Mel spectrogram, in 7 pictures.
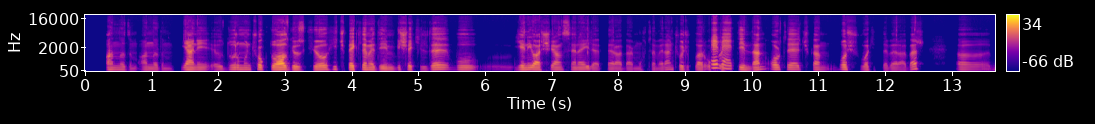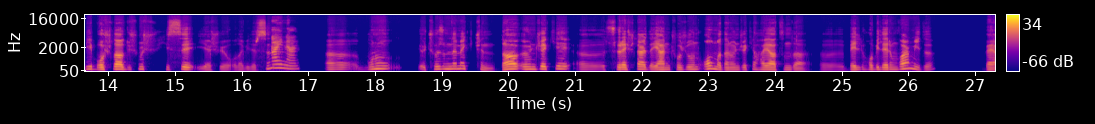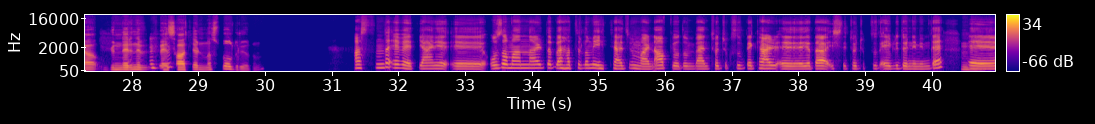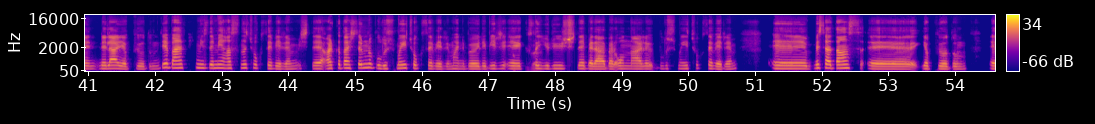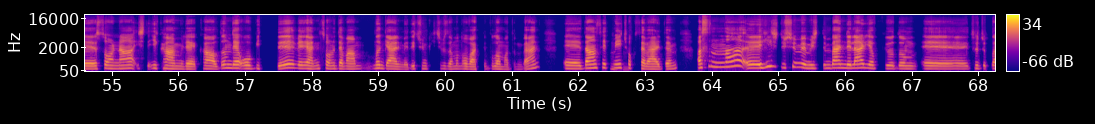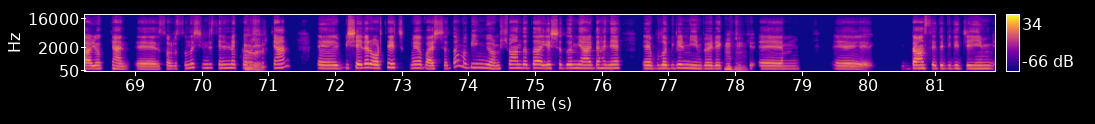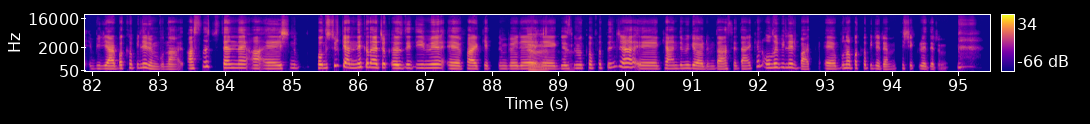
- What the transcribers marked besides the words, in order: tapping; other background noise; giggle
- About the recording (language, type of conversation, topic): Turkish, advice, Boş zamanlarınızı değerlendiremediğinizde kendinizi amaçsız hissediyor musunuz?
